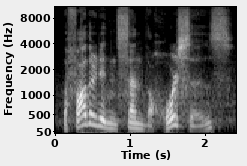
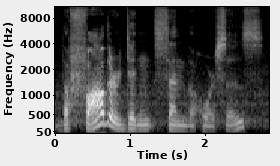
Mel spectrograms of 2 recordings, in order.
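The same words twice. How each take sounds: First: The stress falls on the word horses. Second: The stress falls on the word father.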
